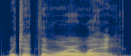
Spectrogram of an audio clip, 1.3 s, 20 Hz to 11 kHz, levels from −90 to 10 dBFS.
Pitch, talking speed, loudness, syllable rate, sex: 115 Hz, 230 wpm, -14 LUFS, 5.8 syllables/s, male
